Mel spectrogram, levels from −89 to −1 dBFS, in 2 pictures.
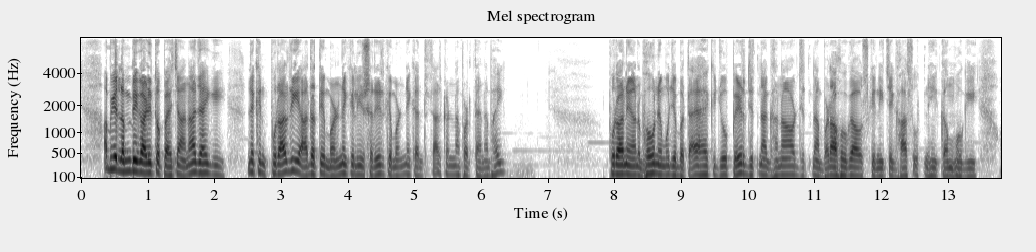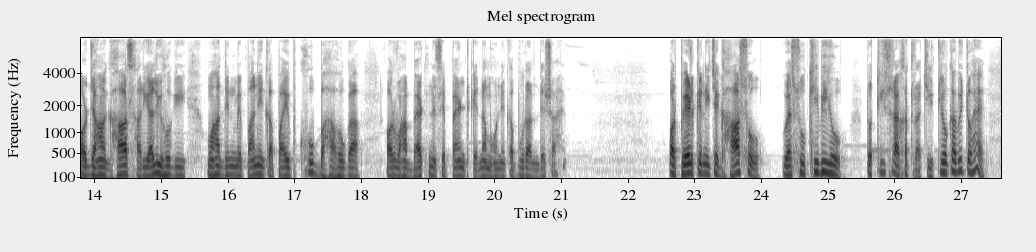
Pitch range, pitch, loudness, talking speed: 120-145 Hz, 130 Hz, -23 LUFS, 195 wpm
